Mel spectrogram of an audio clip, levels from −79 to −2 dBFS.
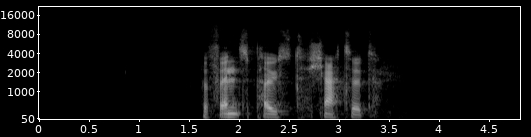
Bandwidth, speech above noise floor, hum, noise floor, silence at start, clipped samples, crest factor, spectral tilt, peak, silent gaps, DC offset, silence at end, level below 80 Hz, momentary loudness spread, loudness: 13.5 kHz; 49 dB; none; -83 dBFS; 1.65 s; under 0.1%; 30 dB; -3.5 dB/octave; -10 dBFS; none; under 0.1%; 1.4 s; -80 dBFS; 16 LU; -33 LUFS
